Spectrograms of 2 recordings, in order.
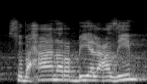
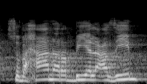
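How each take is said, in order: No difference in how they are said.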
